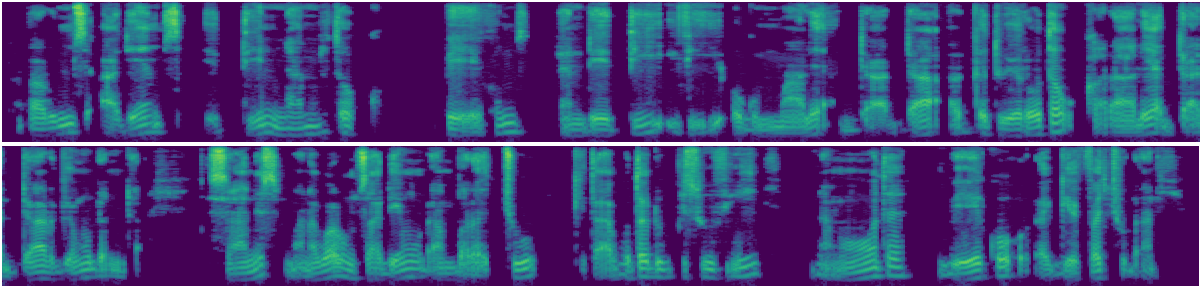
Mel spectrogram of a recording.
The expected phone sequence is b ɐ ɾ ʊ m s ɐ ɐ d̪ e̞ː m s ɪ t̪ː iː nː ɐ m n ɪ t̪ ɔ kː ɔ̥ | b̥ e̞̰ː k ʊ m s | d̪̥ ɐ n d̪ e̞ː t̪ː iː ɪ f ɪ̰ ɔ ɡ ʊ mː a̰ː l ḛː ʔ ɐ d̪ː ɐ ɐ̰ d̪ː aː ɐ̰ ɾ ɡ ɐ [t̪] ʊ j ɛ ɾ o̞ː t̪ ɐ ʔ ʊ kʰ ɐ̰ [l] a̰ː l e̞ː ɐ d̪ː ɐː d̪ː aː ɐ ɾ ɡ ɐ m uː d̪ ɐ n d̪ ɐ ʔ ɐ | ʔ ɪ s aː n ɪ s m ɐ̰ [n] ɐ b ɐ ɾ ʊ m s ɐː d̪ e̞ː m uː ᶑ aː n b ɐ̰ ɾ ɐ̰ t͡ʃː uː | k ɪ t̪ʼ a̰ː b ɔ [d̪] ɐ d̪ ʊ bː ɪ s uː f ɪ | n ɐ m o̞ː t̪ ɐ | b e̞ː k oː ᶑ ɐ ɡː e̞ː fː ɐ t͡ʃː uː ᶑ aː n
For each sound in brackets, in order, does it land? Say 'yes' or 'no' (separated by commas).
yes, no, yes, no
